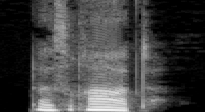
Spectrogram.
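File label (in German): "wheel", German; gcompris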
